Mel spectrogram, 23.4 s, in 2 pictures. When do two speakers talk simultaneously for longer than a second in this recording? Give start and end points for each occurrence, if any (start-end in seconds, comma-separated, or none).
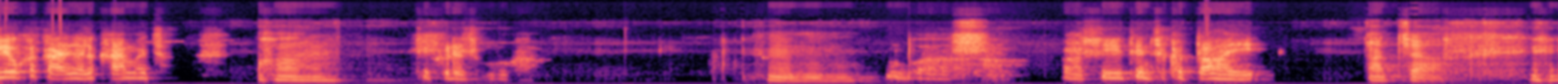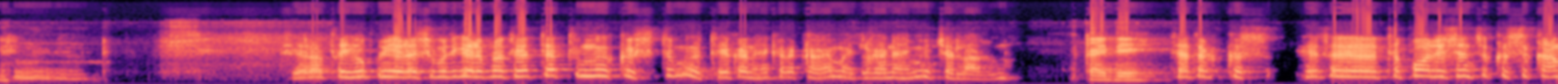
none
